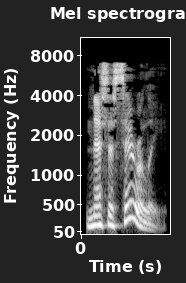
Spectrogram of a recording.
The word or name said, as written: necessarily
